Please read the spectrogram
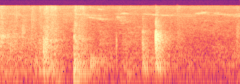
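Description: Footsteps scuffing and knocking on a gritty, debris-strewn floor: about five irregular soft knocks in two seconds.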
